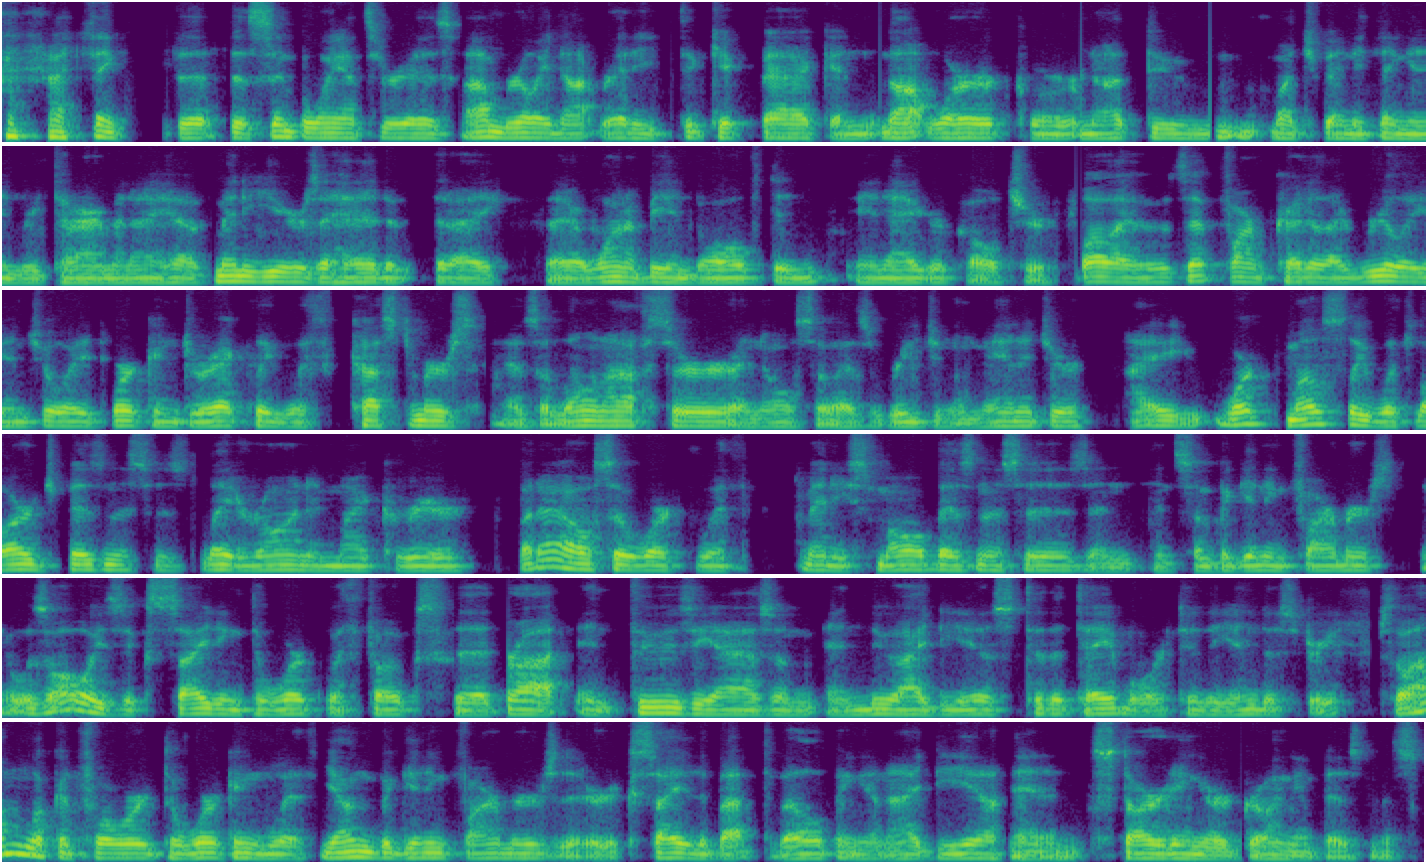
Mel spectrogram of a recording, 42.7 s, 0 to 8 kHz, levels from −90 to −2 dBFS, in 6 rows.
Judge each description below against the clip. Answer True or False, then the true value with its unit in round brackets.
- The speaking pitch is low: True (95 Hz)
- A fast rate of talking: False (185 wpm)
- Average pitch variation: False (2.3 semitones)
